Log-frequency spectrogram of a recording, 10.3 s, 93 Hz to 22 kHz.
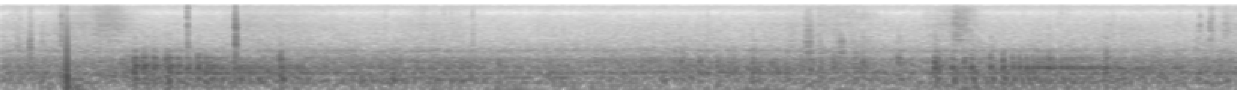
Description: Hearing a weird creaking or almost sounds like walking on a wood floorboard or old stairs sound when i am turning in my 2012 Equinox.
